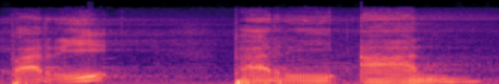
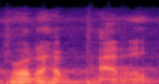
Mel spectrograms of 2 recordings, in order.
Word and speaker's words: barak-barik: Itulah mengapa sebagian orang menyebut makanan itu, tumpeng, sebagai 'Bari-barian'. Namun aslinya, pengucapannya adalah 'Barak-barik'. 'Barak-barik' seperti itu.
